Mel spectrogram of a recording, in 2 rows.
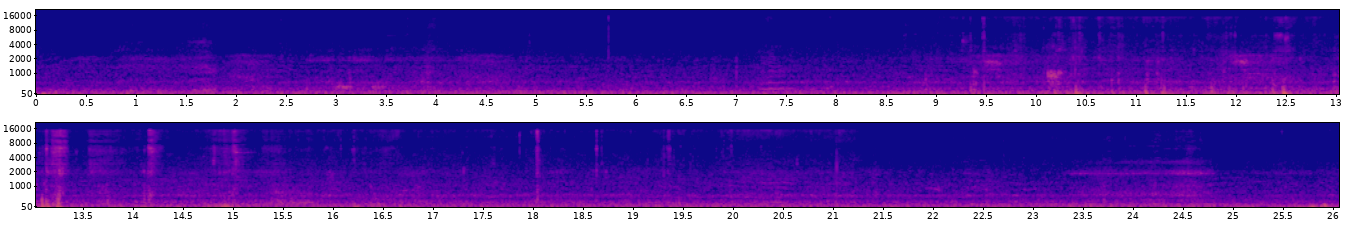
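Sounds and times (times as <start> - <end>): flies buzzing: 2.3 - 25.6.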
